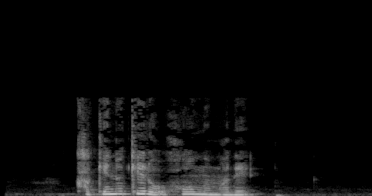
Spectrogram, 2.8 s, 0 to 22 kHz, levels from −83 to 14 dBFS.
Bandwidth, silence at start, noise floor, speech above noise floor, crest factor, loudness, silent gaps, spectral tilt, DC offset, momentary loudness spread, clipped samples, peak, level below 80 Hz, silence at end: 11.5 kHz; 0.6 s; -61 dBFS; 41 dB; 18 dB; -21 LUFS; none; -6 dB/octave; under 0.1%; 12 LU; under 0.1%; -6 dBFS; -58 dBFS; 0.7 s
